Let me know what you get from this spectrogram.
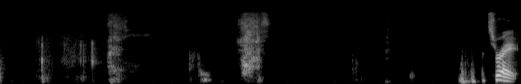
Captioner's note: paper tearing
